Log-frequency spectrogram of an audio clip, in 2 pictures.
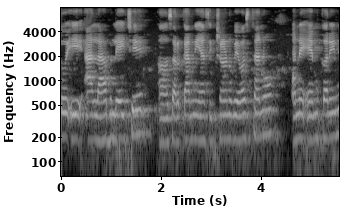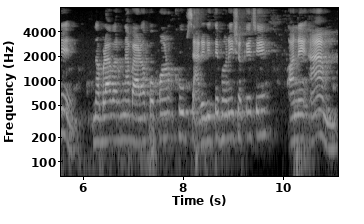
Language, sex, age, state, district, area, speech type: Gujarati, female, 45-60, Gujarat, Surat, urban, spontaneous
